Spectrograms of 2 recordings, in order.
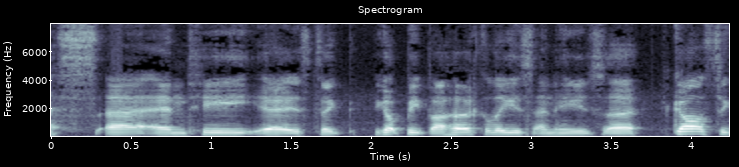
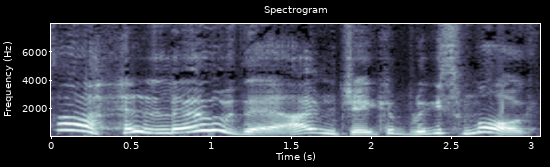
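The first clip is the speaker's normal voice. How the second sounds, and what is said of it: Put-on very posh upper-class English accent. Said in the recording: “very, very posh, like very upper-class ... Is this a good posh accent? ... Yeah, I'll give it that.”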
